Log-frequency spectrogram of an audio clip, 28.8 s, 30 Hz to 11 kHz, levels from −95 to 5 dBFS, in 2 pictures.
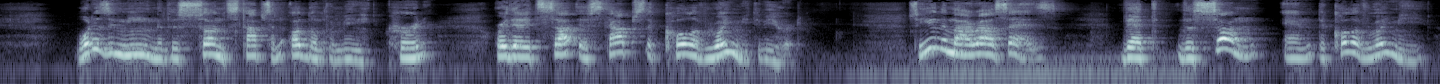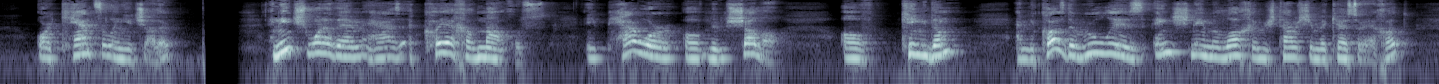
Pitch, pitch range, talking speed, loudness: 205 Hz, 180-250 Hz, 130 wpm, -22 LUFS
